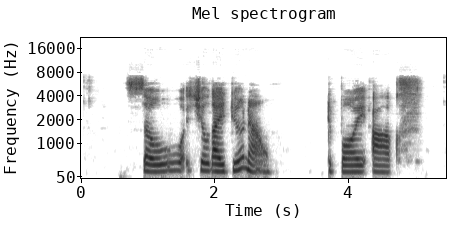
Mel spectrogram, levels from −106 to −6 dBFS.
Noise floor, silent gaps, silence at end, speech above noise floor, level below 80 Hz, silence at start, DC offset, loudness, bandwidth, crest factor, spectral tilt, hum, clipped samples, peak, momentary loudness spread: -74 dBFS; 3.14-3.41 s, 3.47-3.68 s; 0.4 s; 48 dB; -72 dBFS; 0.7 s; under 0.1%; -26 LUFS; 7.6 kHz; 24 dB; -3 dB/octave; none; under 0.1%; -4 dBFS; 14 LU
